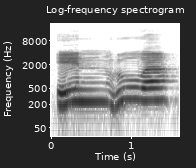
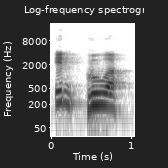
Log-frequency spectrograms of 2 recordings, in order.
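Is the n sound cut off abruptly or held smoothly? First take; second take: smooth; abrupt. First: The n sound is held smoothly, keeping its quality. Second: The n sound is cut off abruptly. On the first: The speaker calls it right. "seperti itu" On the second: The speaker calls it wrong. "tidak boleh seperti itu"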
